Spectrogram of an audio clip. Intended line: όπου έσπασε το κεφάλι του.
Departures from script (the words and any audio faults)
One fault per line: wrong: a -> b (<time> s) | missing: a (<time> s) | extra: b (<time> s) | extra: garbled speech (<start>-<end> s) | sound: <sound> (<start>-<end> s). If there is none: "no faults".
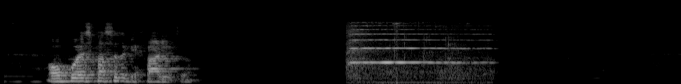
sound: squeak (3.5-5.0 s)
